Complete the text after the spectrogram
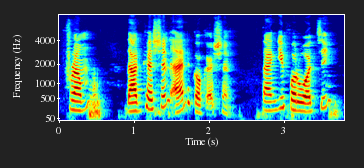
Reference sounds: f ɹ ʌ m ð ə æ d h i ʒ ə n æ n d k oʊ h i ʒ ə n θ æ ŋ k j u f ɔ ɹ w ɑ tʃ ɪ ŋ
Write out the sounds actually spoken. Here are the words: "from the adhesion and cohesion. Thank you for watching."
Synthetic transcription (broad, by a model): f ɹ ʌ m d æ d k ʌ ʃ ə n æ n d k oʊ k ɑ ʃ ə n t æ ŋ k j u f ɔ ɹ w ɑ tʃ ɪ ŋ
